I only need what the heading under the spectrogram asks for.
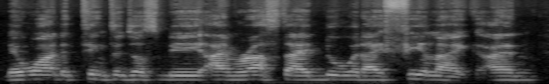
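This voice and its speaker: A man's voice: mid-range voice, monotone, moderate pace. A man hosting a live show, mixing announcements with Rastafari reasoning in Rastafarian idiom and repeated catchphrases. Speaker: podcast host.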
